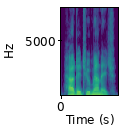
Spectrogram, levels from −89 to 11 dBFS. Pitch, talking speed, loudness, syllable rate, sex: 155 Hz, 210 wpm, -16 LUFS, 7.1 syllables/s, male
